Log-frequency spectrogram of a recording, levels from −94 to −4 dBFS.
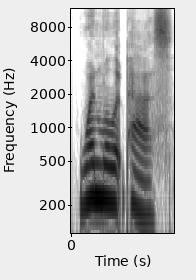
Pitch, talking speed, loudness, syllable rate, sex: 200 Hz, 230 wpm, -14 LUFS, 4.6 syllables/s, female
